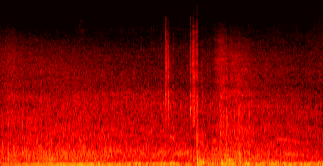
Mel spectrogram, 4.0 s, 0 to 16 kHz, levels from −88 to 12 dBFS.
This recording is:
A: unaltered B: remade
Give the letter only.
A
